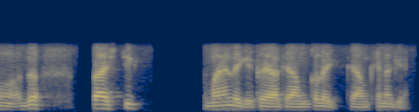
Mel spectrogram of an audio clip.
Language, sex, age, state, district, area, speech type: Manipuri, male, 30-45, Manipur, Churachandpur, rural, conversation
